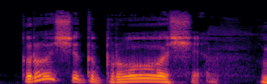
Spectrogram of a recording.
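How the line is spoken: Dreamy sigh. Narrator (Russian): мечтательно вздохнула Альвианта

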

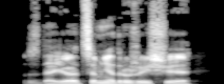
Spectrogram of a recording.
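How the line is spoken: Gloomy drawl. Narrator (Russian): мрачно протянул Геральт

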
